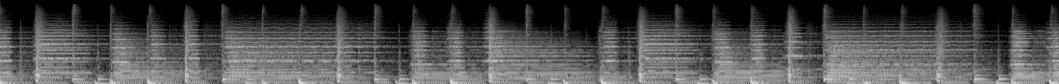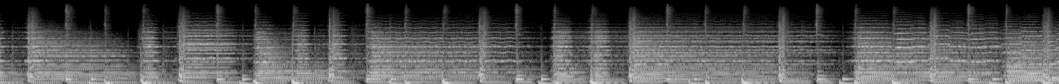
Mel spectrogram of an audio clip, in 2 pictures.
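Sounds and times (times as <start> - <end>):
music in B flat minor at 157 bpm: 0.0 - 21.1.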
